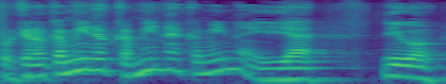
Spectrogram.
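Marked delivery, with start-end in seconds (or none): 0.0-1.3 put-on shouting, higher. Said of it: "Así me grita como de lejos".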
